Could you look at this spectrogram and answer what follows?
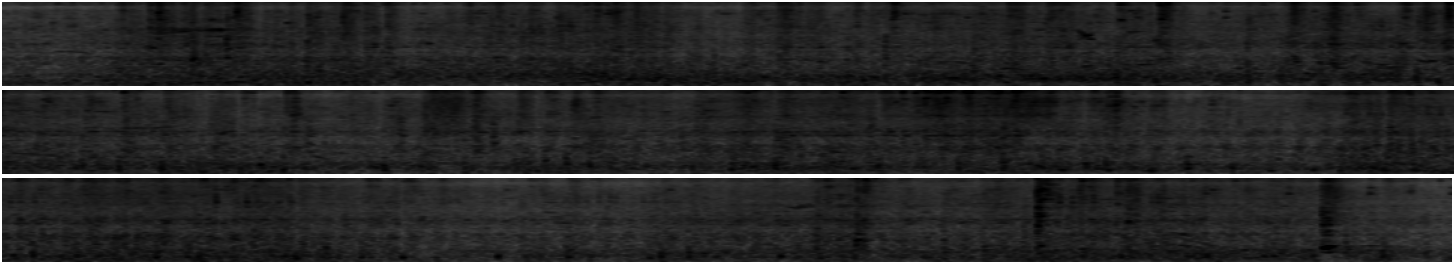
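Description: Heritage passenger train on the move, heard from a carriage window: steady running noise with the carriage wheels clicking over the rail joints.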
